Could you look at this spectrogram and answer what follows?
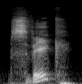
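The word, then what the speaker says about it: Sweeck: Sweek pronounced Sveik? How about that? Alan, how about that? Sveik. Kind of like steak, but Sveik.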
